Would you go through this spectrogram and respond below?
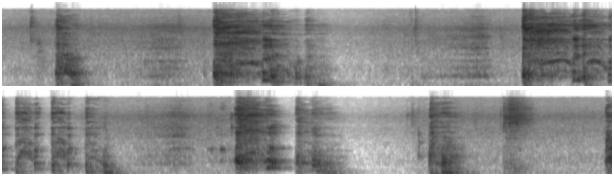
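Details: Adult in the morning gives repeated wet, chesty coughs with throat clearing, hawking, gagging and spitting to clear building phlegm, described as the autumn/winter chesty cough; productive cough with throat clearing.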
